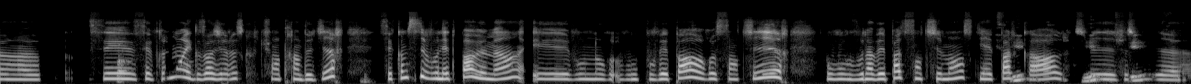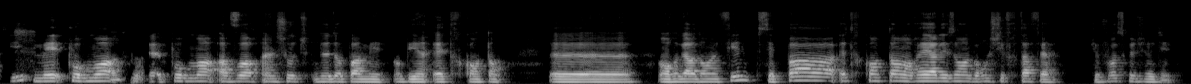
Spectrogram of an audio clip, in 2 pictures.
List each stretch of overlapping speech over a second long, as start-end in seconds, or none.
9.9-11.6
